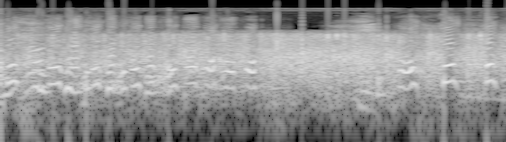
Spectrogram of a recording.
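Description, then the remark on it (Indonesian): Steady, dense hand clapping runs for a couple of seconds, a busy patter of many claps blended together, with scattered voices and chuckles mixed in underneath. “anjing tepuk tangan”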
